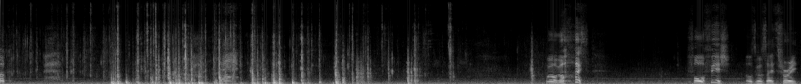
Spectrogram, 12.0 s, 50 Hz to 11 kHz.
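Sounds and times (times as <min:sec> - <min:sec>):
low rumble: 0:00.0 - 0:12.0.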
